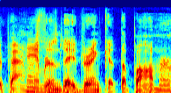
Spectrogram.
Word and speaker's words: Palmerston: And if you're a local, say it right. If you're a local, you say Palmerston.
